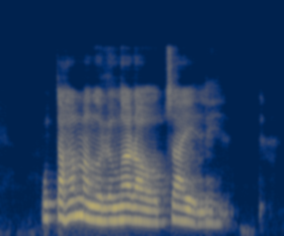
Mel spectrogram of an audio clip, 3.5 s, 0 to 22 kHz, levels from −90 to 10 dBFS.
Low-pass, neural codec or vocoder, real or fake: 10.8 kHz; codec, 24 kHz, 1.2 kbps, DualCodec; fake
